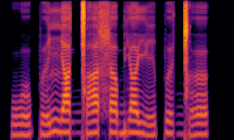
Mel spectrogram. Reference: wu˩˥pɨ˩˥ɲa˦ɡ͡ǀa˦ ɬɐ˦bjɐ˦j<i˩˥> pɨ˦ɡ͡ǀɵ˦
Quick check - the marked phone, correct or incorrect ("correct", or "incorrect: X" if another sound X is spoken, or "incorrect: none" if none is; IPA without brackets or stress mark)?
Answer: correct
